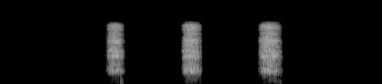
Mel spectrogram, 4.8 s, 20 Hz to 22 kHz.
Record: exhalation_length: 4.8 s
exhalation_amplitude: 10864
exhalation_signal_mean_std_ratio: 0.29
survey_phase: alpha (2021-03-01 to 2021-08-12)
age: 18-44
gender: Female
wearing_mask: 'No'
symptom_cough_any: true
symptom_fatigue: true
symptom_headache: true
symptom_onset: 3 days
smoker_status: Never smoked
respiratory_condition_asthma: false
respiratory_condition_other: false
recruitment_source: Test and Trace
submission_delay: 1 day
covid_test_result: Positive
covid_test_method: RT-qPCR
covid_ct_value: 20.3
covid_ct_gene: ORF1ab gene
covid_ct_mean: 20.5
covid_viral_load: 180000 copies/ml
covid_viral_load_category: Low viral load (10K-1M copies/ml)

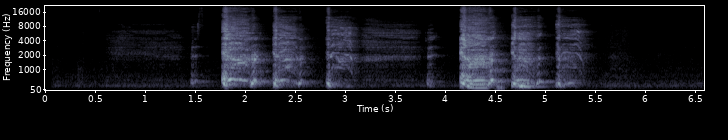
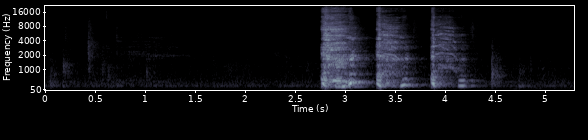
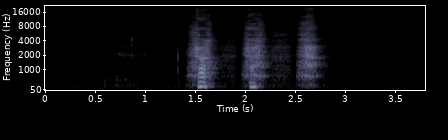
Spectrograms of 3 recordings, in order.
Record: cough_length: 6.6 s
cough_amplitude: 3618
cough_signal_mean_std_ratio: 0.4
three_cough_length: 5.3 s
three_cough_amplitude: 2126
three_cough_signal_mean_std_ratio: 0.33
exhalation_length: 3.8 s
exhalation_amplitude: 1198
exhalation_signal_mean_std_ratio: 0.3
survey_phase: alpha (2021-03-01 to 2021-08-12)
age: 45-64
gender: Female
wearing_mask: 'No'
symptom_headache: true
smoker_status: Ex-smoker
respiratory_condition_asthma: false
respiratory_condition_other: false
recruitment_source: REACT
submission_delay: 2 days
covid_test_result: Negative
covid_test_method: RT-qPCR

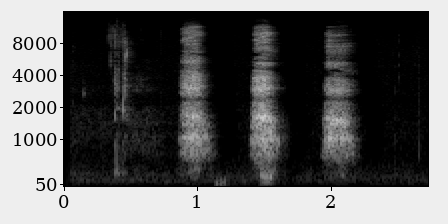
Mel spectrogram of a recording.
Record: exhalation_length: 2.7 s
exhalation_amplitude: 21837
exhalation_signal_mean_std_ratio: 0.37
survey_phase: beta (2021-08-13 to 2022-03-07)
age: 18-44
gender: Female
wearing_mask: 'No'
symptom_cough_any: true
symptom_runny_or_blocked_nose: true
symptom_sore_throat: true
symptom_fatigue: true
symptom_headache: true
smoker_status: Current smoker (11 or more cigarettes per day)
respiratory_condition_asthma: false
respiratory_condition_other: false
recruitment_source: Test and Trace
submission_delay: 1 day
covid_test_result: Positive
covid_test_method: LFT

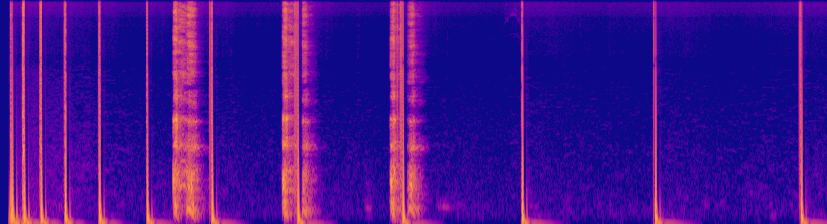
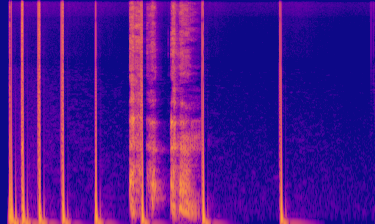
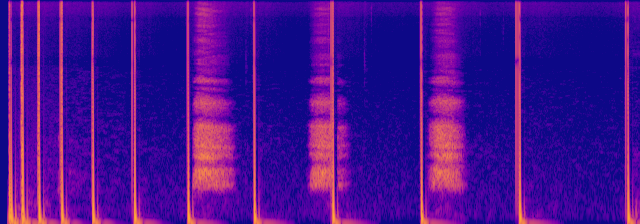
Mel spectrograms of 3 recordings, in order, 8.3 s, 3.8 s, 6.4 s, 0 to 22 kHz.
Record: three_cough_length: 8.3 s
three_cough_amplitude: 32768
three_cough_signal_mean_std_ratio: 0.26
cough_length: 3.8 s
cough_amplitude: 32767
cough_signal_mean_std_ratio: 0.33
exhalation_length: 6.4 s
exhalation_amplitude: 32767
exhalation_signal_mean_std_ratio: 0.29
survey_phase: beta (2021-08-13 to 2022-03-07)
age: 45-64
gender: Male
wearing_mask: 'No'
symptom_none: true
smoker_status: Never smoked
respiratory_condition_asthma: false
respiratory_condition_other: false
recruitment_source: REACT
submission_delay: 1 day
covid_test_result: Negative
covid_test_method: RT-qPCR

